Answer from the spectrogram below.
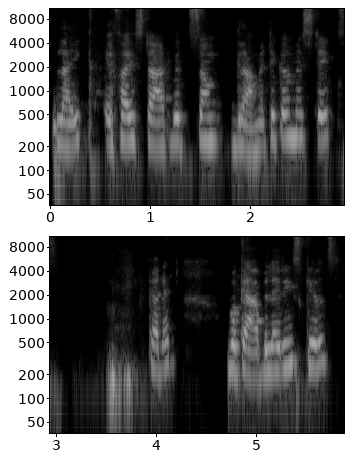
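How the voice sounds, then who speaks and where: On an indoor online class video call, an Indian-accented teacher explains things to a parent as she gives feedback, regularly asking "okay" and "right?". Her voice is on the high side, with a steady tone and measured pace, captured in a dry, rough recording.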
